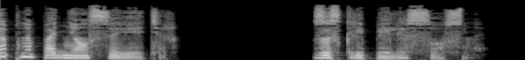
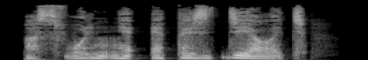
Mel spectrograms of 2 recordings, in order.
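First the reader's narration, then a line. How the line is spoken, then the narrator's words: Whispered again. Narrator (Russian): вновь прошептала Елена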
